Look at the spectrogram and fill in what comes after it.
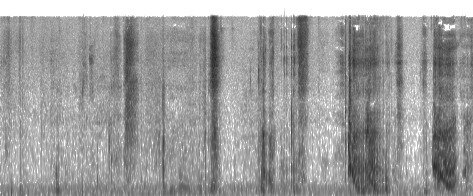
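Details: A male pug indoors grumbles when its owner stops scratching its rump, giving short rough grunting and whining bursts, loudest near the end, with rustling, scratching noises and a man's voice talking to it.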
